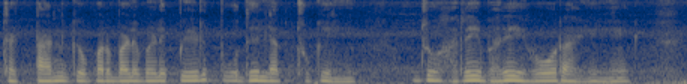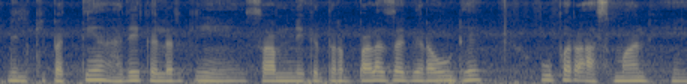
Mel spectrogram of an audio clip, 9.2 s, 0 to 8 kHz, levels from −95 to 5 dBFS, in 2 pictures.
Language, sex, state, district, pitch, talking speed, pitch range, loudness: Hindi, male, Jharkhand, Jamtara, 140 Hz, 205 wpm, 130-150 Hz, -36 LUFS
